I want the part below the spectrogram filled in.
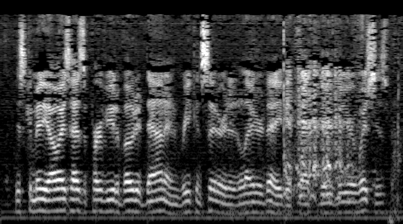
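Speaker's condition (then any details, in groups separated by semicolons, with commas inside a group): No condition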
